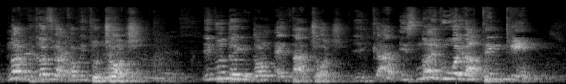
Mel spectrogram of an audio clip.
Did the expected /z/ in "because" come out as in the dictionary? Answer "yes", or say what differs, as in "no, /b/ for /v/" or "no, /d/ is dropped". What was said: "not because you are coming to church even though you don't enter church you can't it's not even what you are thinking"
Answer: no, /s/ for /z/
